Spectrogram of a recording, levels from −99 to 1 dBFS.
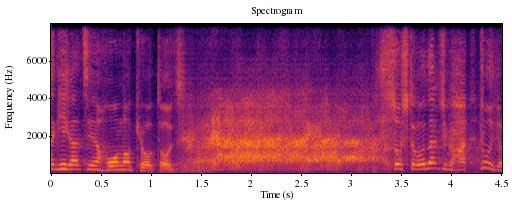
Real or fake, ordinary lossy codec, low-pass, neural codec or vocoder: fake; none; none; codec, 16 kHz, 0.8 kbps, ZipCodec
